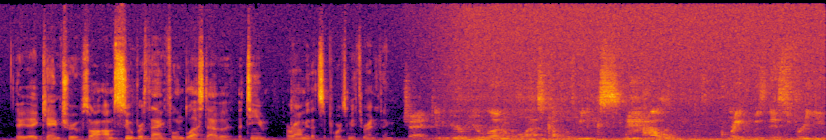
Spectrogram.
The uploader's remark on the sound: postgame press conference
